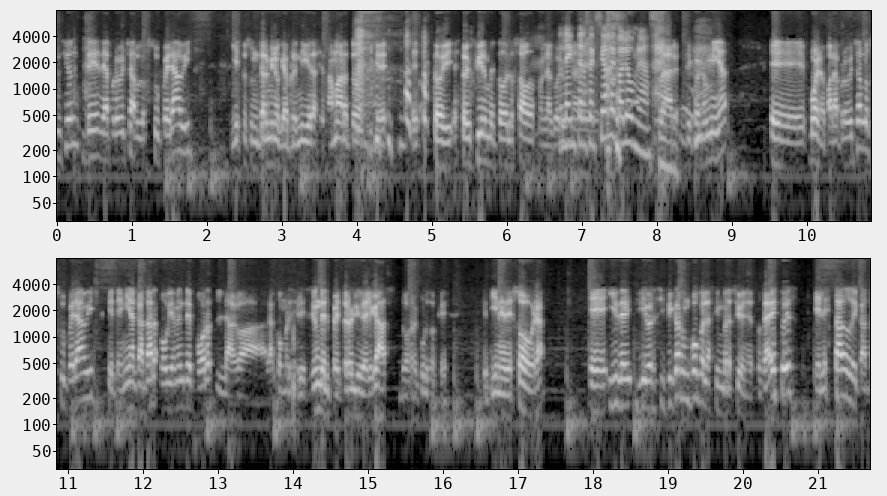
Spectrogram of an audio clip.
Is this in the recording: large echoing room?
no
